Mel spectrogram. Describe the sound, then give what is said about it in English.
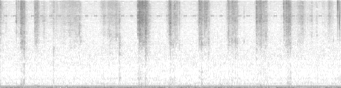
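A deck of picture cards themed on spider-based superheroes being shuffled, a quick series of crisp papery riffles and slaps repeating for several seconds over a low steady hum, with no one talking. “So I'll just give the cards a quick shuffle”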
